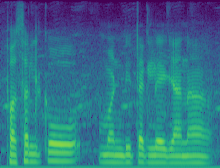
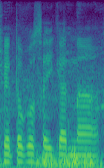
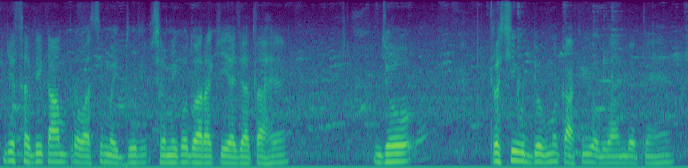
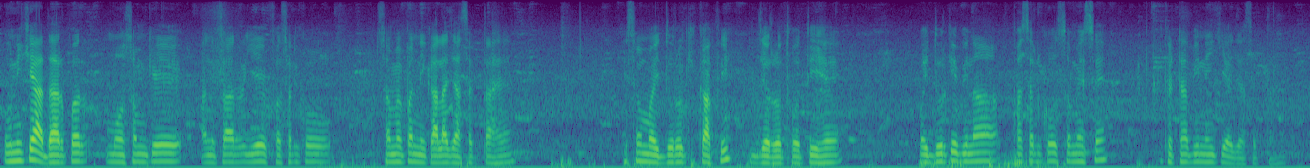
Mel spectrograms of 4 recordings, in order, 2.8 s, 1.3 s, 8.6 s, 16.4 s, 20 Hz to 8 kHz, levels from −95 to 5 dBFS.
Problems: constant background noise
